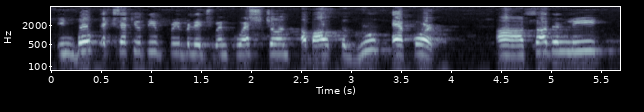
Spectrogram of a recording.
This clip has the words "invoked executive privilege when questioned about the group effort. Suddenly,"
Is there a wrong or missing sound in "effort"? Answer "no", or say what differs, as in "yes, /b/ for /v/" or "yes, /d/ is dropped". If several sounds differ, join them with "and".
yes, /p/ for /f/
